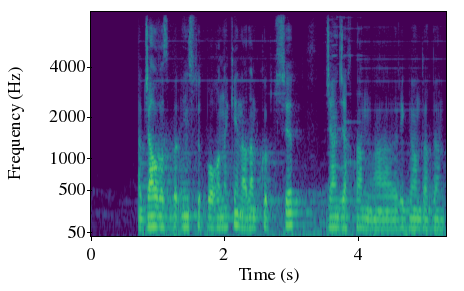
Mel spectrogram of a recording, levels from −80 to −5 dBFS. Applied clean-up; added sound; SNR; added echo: neural separator model SepFormer DNS4.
